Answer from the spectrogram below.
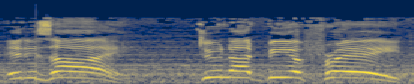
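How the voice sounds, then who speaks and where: An actor playing Jesus as a solemn, compassionate teacher, speaking earnestly in a dramatized audio Bible. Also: male voice, extremely high pitch, slow, music in the background. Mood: reassuring.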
